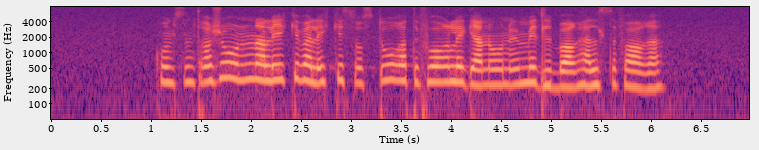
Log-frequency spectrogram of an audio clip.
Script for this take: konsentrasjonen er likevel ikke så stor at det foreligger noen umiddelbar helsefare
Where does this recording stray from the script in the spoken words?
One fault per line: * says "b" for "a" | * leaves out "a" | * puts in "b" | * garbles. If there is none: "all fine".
all fine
